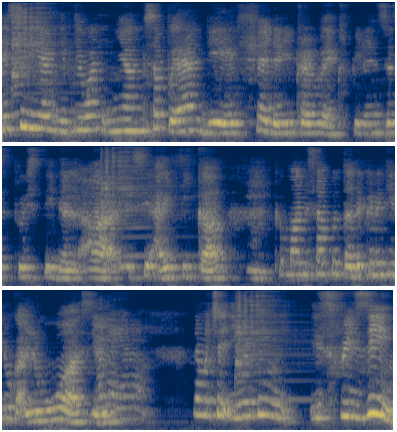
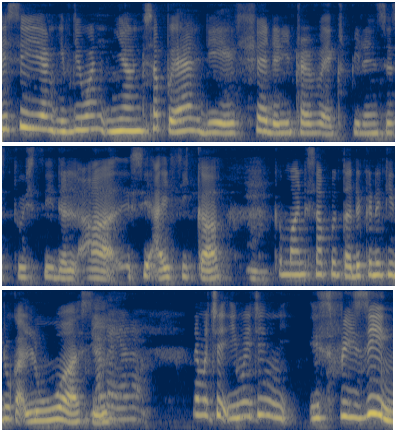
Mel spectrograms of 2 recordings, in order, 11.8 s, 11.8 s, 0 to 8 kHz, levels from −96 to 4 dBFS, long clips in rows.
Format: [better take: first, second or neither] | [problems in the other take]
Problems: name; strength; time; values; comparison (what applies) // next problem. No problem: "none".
second | noise reduction (neural separator model SepFormer DNS4)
